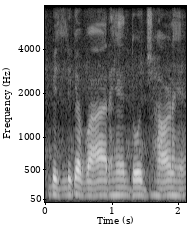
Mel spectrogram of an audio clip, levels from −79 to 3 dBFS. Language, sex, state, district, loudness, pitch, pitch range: Hindi, male, Chhattisgarh, Sarguja, -16 LUFS, 115 Hz, 110-115 Hz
